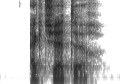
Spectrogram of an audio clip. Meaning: actuator
- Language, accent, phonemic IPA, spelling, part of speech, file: French, France, /ak.tɥa.tœʁ/, actuateur, noun, LL-Q150 (fra)-actuateur.wav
